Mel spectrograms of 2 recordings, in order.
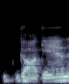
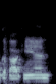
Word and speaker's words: Gauguin: Paul Gauguin is how you say his name, Paul Gauguin.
